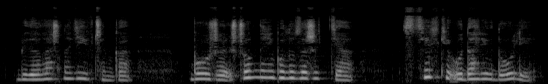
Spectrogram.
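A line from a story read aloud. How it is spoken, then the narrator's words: Mother's sigh. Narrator (Ukrainian): зітхнула мати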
